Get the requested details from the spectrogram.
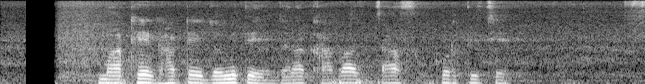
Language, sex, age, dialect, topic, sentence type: Bengali, male, 36-40, Western, agriculture, statement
